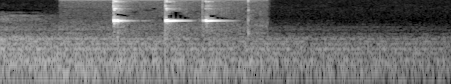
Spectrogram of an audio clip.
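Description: Three short high electronic beeps about a quarter-second apart, over the fading tail of the intro music.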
